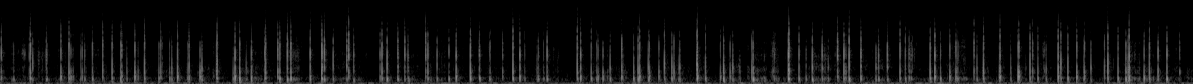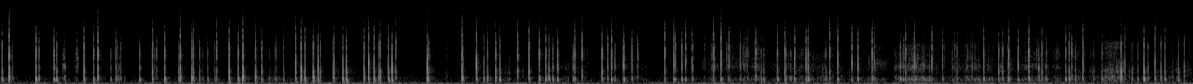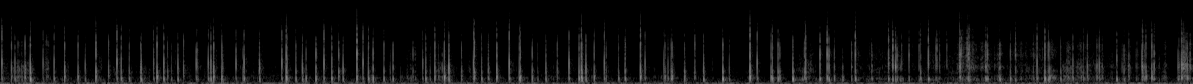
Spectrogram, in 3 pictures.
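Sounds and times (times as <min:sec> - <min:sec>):
crisp rapid tapping with soft low thumps: 0:00.0 - 0:35.7.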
